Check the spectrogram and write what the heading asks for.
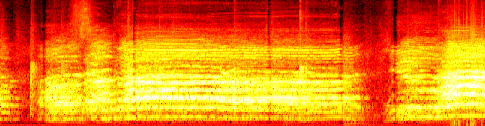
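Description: A group of women singing together without accompaniment, holding long notes through the middle of the phrase, with short breaks for breath just after the start and about five seconds in.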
